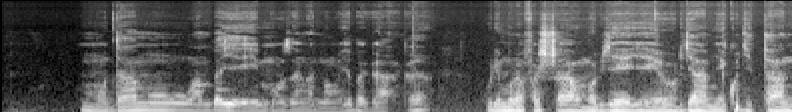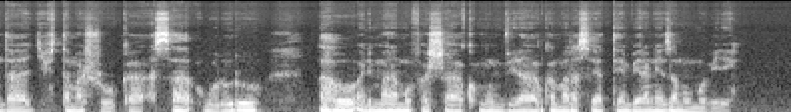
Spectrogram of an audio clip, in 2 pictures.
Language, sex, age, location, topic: Kinyarwanda, male, 18-24, Kigali, health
